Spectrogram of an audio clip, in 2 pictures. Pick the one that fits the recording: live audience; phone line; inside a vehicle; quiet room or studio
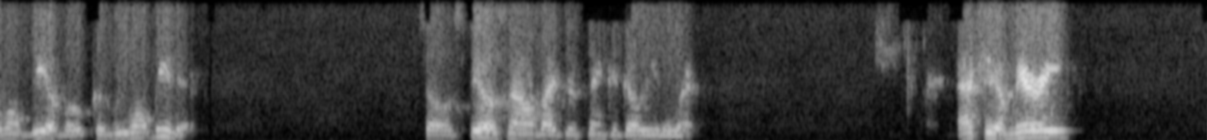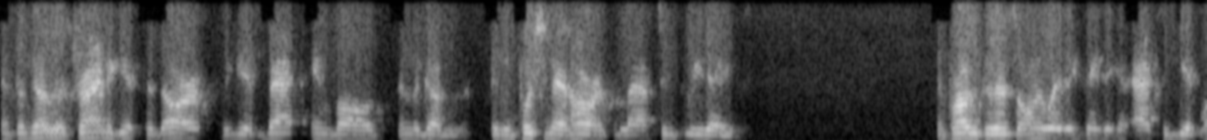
phone line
